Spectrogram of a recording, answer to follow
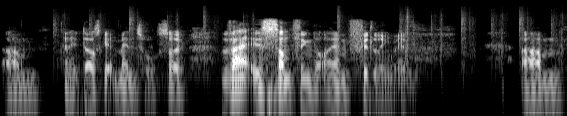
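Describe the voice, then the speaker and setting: A deep-voiced man rambles through live commentary as he plays, chatting to his viewers while he works. His tone is bright and forceful, and he thinks aloud in loose, wandering sentences. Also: normal speed, slight background noise. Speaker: game streamer.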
